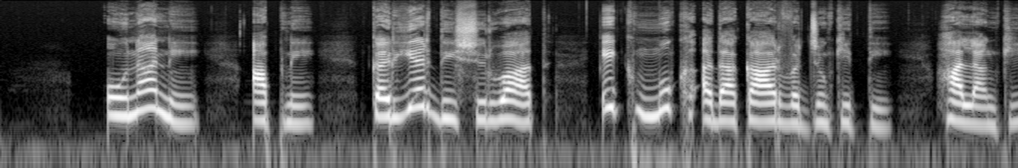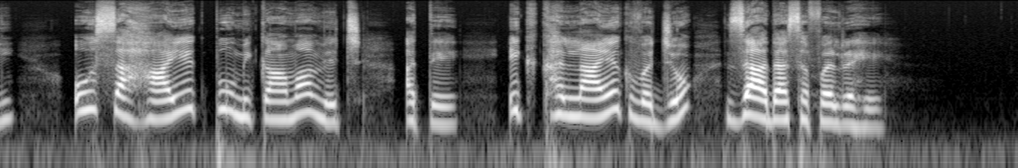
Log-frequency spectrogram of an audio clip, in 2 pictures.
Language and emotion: Punjabi, neutral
